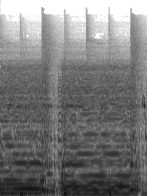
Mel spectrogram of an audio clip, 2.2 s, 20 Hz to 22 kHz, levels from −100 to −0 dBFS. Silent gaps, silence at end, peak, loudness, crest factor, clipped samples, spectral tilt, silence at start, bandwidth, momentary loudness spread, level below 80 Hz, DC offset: none; 0 s; 0 dBFS; -12 LUFS; 10 dB; under 0.1%; -6 dB/octave; 0 s; 15 kHz; 3 LU; -20 dBFS; under 0.1%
